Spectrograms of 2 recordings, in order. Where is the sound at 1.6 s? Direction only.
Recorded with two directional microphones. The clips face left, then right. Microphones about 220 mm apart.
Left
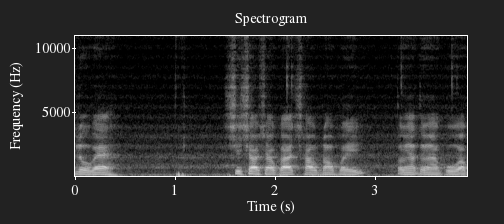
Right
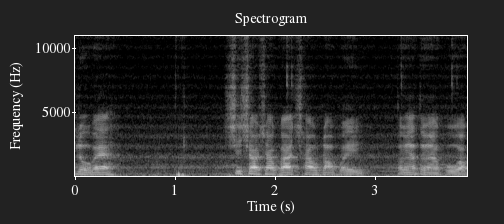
50° left (ahead or behind).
